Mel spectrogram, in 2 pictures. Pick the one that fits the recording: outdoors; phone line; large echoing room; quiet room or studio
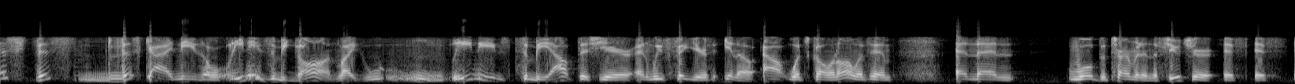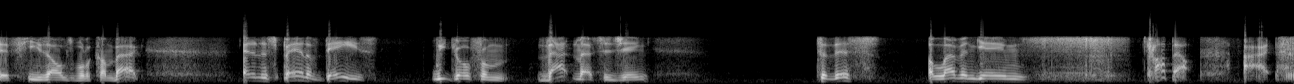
phone line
